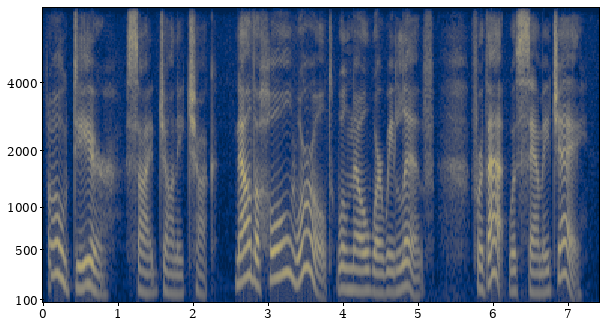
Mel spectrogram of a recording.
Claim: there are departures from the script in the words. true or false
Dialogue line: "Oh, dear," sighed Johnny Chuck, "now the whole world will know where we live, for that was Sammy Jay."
false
